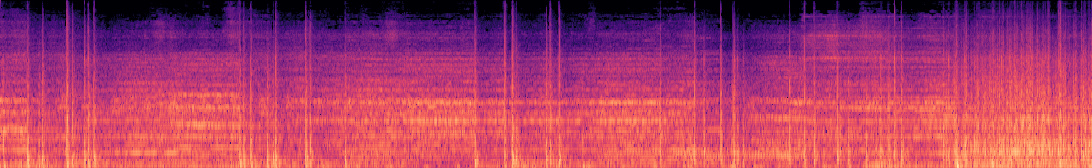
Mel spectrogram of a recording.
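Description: Aerial fireworks shells bursting in clusters of sharp bangs, over show music with held notes.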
